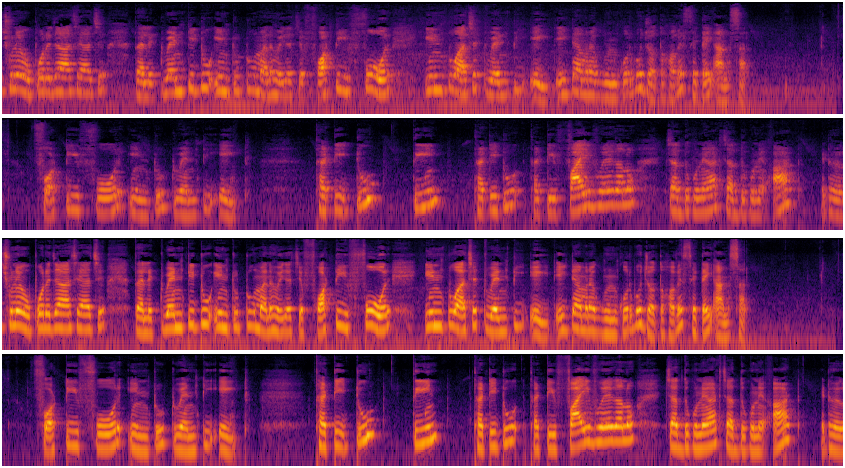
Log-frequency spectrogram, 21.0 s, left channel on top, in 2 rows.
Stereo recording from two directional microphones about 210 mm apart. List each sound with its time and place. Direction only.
0.0 s speech: 55° right (ahead or behind)
4.5 s speech: 50° right (ahead or behind)
11.0 s speech: 50° right (ahead or behind)
16.3 s speech: 50° right (ahead or behind)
